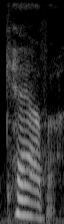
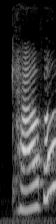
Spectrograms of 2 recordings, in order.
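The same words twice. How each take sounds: First: Soft falling kava; statement ça va. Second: Kava with a rising question tune. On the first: Teacher contrasting statement with question. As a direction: say kava softly, dropping. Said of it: "but remember". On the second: Teacher modelling the French question. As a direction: ask kava with a lift at the end. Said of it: "So that is". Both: Shown as a demonstration.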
